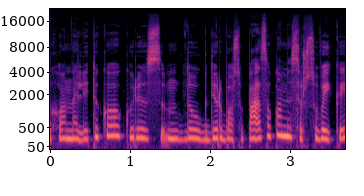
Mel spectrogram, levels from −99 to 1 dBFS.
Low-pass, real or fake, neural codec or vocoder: 19.8 kHz; real; none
